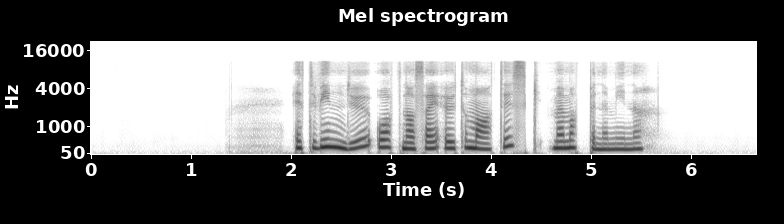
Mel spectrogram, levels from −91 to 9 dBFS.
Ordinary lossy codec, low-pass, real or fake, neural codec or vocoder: none; 10.8 kHz; fake; codec, 24 kHz, 0.9 kbps, DualCodec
